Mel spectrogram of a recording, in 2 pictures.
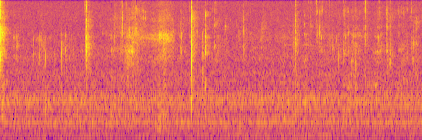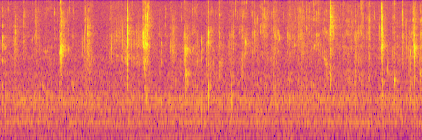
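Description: Close-up chewing of smoked turkey drumstick meat: soft, wet mouth clicks and smacks come at irregular moments and grow more frequent in the second half. A steady faint hum runs underneath.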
